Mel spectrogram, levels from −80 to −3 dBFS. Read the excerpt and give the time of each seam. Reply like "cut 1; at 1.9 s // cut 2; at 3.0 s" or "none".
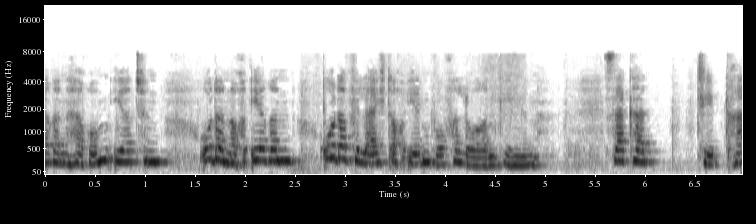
cut 1; at 5.6 s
